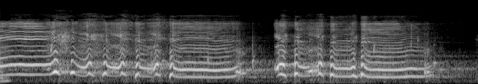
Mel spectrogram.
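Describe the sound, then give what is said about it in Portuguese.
A young child cries and whimpers up close in two drawn-out, wavering bursts separated by a short pause, the high voice sobbing and rising and falling in pitch. “Ele ouviu uma criança chorando.”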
